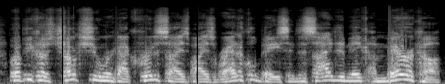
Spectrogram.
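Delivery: news commentary read. Acted. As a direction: deliver it like a cable news host. Scripted political news read.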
